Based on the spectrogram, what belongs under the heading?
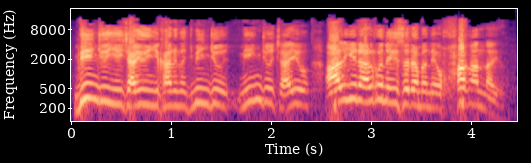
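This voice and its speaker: An older man giving a sermon, scolding and emphatic, swinging from loud outbursts to low mutters. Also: quick pace. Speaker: Buddhist dharma teacher.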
